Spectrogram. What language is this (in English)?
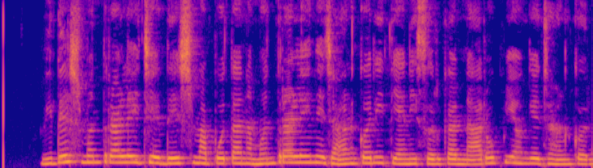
Gujarati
